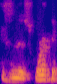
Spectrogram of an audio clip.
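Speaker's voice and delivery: mumble under the breath. Retelling muttering at a broken wireless printer: imitating himself mumbling under breath. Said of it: "when I mumble under my breath".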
